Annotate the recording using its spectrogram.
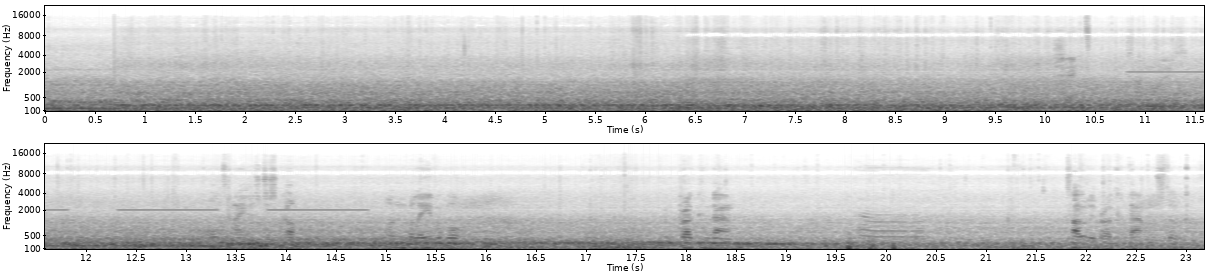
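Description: A car drives fast along a road, heard from inside as a loud, steady rumble and roar of tyres.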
